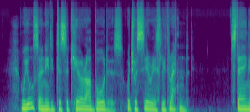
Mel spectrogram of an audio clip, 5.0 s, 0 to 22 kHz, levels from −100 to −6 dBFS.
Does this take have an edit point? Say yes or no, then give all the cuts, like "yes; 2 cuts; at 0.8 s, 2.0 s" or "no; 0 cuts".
no; 0 cuts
